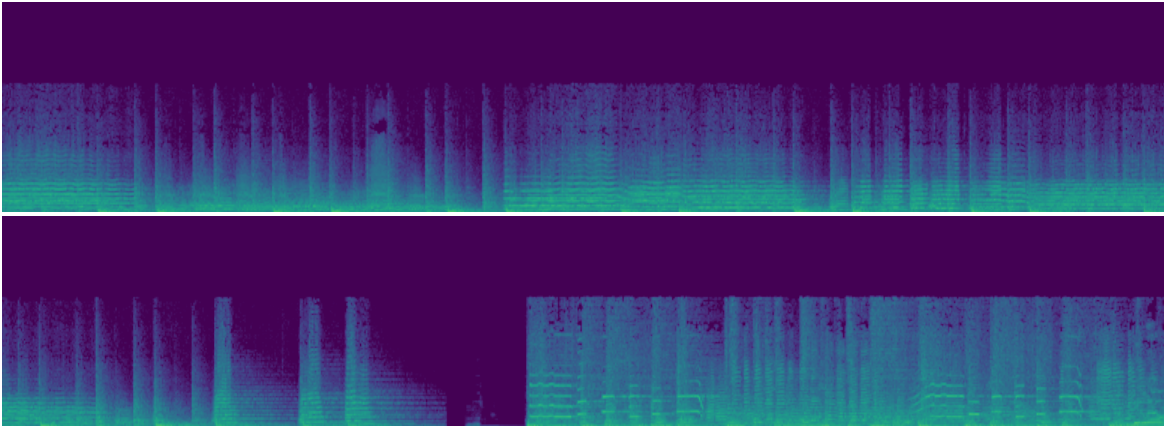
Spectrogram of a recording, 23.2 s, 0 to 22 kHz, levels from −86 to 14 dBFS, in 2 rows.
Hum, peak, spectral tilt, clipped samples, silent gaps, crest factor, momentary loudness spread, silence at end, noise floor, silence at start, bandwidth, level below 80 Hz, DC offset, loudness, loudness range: none; -12 dBFS; -4.5 dB/octave; under 0.1%; 16.06-16.24 s; 12 dB; 6 LU; 0 s; -48 dBFS; 0 s; 13.5 kHz; -38 dBFS; under 0.1%; -23 LUFS; 4 LU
